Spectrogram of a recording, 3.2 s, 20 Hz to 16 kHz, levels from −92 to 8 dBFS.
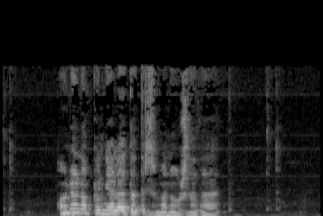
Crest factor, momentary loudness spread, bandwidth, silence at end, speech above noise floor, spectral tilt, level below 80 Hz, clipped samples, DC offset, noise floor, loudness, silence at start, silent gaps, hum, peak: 18 dB; 11 LU; 11.5 kHz; 1.05 s; 35 dB; -5 dB/octave; -64 dBFS; under 0.1%; under 0.1%; -59 dBFS; -24 LUFS; 0.6 s; none; none; -8 dBFS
